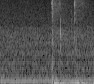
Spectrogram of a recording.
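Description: Keys clacking on a computer keyboard while a spreadsheet formula is entered, a short burst of three or four quick, close taps after a half second of quiet hum.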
